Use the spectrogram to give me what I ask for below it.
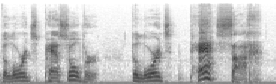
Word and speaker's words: Pesach: Now the Hebrew word here is Pesach. Pesach. The Strong's number is 6453. The Pe is in short E sound as in bed. Pe. Pesach.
